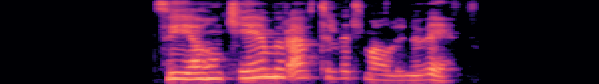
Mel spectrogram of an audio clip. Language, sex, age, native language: Icelandic, other, 40-49, Icelandic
